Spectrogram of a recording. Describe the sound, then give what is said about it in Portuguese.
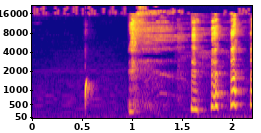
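A voice imitates Ant-Man falling into water as a special effect: a single small plop, then a broad splashy burst followed by three quick bubbly gulps, fairly loud, with no words spoken. “Ô, amor, faz o efeito especial do Homem-Formiga cair na água.”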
